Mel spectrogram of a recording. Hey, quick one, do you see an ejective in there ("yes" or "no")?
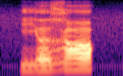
no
